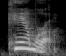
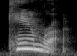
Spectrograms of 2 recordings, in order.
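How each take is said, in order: The two takes are said the same way.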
